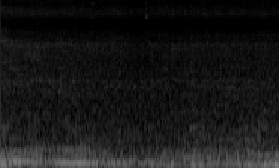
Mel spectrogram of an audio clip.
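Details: Toyota Innova on a road test after its dirty rear drum brakes were cleaned and adjusted, handbrake included, to cure a whistle on braking. Only a low, even road rumble while slowing, with no whistle or squeal; the owner confirms the noise is gone. Quiet brakes.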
